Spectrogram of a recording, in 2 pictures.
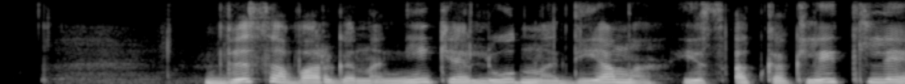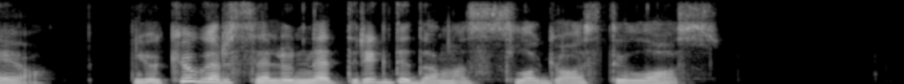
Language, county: Lithuanian, Šiauliai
